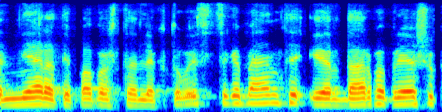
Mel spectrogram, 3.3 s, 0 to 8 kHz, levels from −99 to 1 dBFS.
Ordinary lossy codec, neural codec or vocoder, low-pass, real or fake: AAC, 48 kbps; none; 7.2 kHz; real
